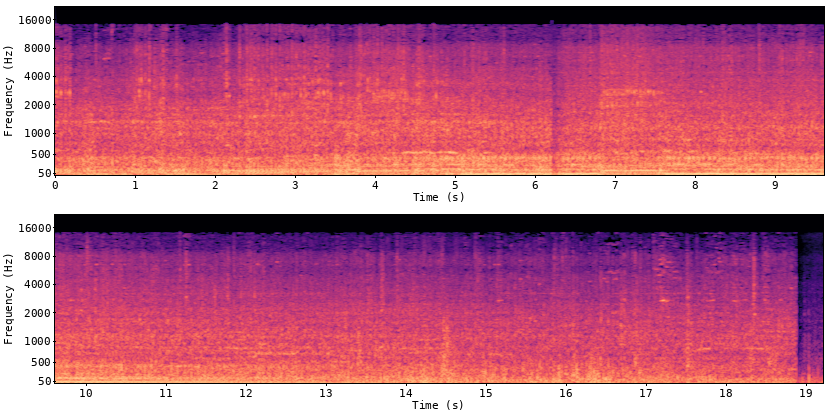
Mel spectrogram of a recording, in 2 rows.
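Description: Massey Ferguson 241 tractor's three-cylinder diesel engine running steadily while driving, heard close up from the driver's seat, with a brief dip about six seconds in.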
